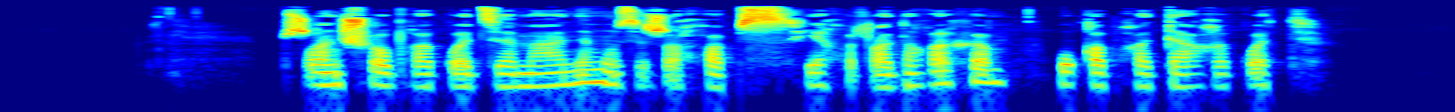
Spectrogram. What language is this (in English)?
Kabardian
